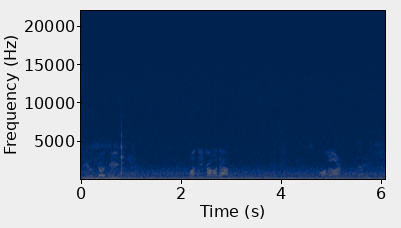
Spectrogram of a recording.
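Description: Near silence: low ballpark background with a steady low rumble. Faint, distant voices call out three times.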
